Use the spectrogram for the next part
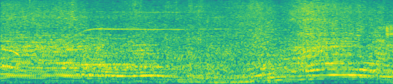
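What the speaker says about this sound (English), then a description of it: "Christopher burns down a used set of Goodyear Eagles" A NASCAR next gen Cup car roars through a burnout on a used set of Goodyear Eagle tires, its engine note rising and falling in a loud, continuous, close howl.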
